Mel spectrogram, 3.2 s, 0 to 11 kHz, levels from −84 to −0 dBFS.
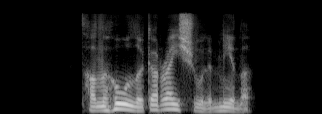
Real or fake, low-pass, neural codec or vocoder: fake; 7.2 kHz; codec, 16 kHz, 0.7 kbps, FocalCodec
